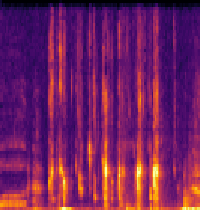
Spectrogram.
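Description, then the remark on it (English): Someone chews a mouthful of burger, with soft wet smacks and crunchy bites in an uneven rhythm for a few seconds, fairly quiet with no talking. “What is that? A burger? You brought a burger into”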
